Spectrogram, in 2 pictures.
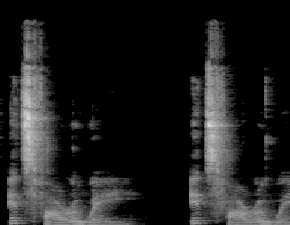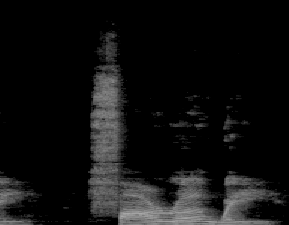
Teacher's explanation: there's a r in between far and away, again to distinguish between the two vowel sounds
